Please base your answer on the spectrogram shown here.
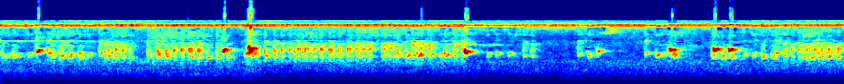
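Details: Busy sooty-headed bulbul song with dense runs of chattering, bubbly notes broken by short pauses and sharper bright chirps, all against a constant high-pitched insect-like whine.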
